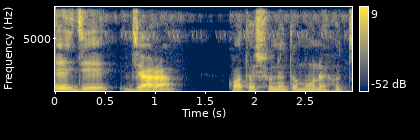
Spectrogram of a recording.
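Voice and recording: Over a quiet background, the speaker is reading aloud in a natural voice, with ordinary pitch variation.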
